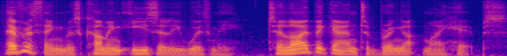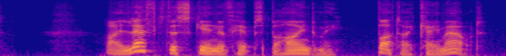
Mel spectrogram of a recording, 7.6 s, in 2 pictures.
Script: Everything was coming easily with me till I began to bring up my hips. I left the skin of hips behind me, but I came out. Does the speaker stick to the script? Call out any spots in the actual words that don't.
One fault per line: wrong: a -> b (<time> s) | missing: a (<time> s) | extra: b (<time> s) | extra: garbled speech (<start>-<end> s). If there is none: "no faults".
no faults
